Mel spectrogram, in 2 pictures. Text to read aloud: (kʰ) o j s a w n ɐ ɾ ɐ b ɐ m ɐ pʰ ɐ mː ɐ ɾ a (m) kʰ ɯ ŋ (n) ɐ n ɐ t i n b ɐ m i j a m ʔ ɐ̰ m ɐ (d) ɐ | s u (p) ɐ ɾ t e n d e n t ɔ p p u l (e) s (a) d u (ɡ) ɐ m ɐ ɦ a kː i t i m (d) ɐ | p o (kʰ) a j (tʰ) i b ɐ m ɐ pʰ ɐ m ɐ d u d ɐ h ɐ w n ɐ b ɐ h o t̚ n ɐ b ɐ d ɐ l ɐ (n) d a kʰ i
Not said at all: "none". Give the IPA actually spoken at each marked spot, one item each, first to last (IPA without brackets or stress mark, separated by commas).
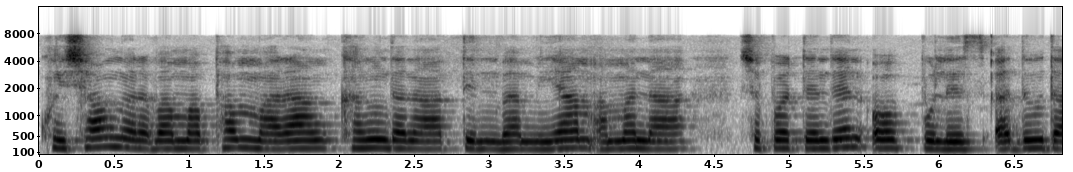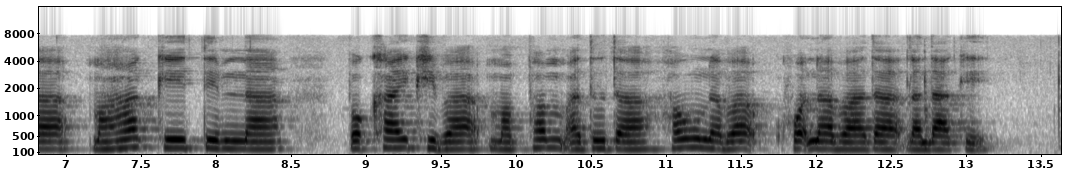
kʰ, ŋ, d, n, p, i, ɐ, d, n, kʰ, kʰ, n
